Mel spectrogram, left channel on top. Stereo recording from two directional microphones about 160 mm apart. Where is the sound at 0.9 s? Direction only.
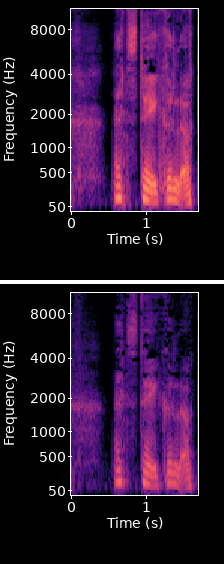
40° left (ahead or behind).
